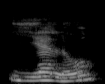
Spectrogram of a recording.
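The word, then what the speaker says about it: hielo: ask for them con yellow so Cafe Con lechik on yellow Cafe solo con yellow cafe Americano con yellow yellow of course is uh ice is pronounced yellow because you don't pronounce the h and what you will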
